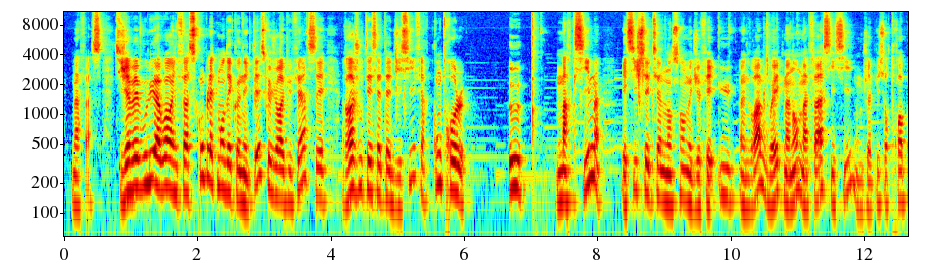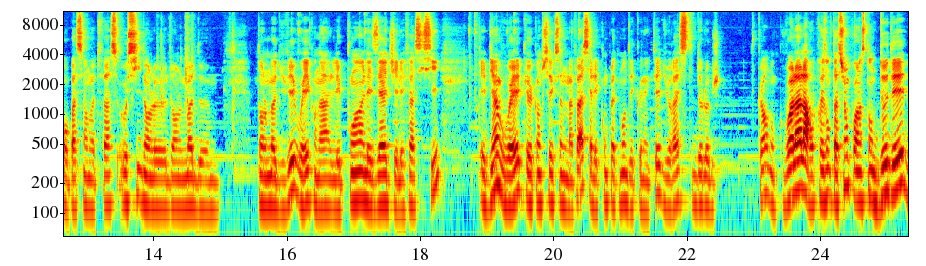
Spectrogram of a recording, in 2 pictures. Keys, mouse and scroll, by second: 0.7 scroll down 2, 1.3 3, 1.6 click, 2.5 scroll up 1, 2.8 alt+a, 3.1 2, 3.4 click, 4.9 ctrl+e, 7.5 a, 10.4 alt+a, 10.8 click, 11.2 3, 13.7 2, 14.0 1, 14.3 2, 14.5 3, 15.9 click, 17.0 click, 17.4 click, 18.6 click, 18.9 g, 19.2 click, 19.8 g, 20.3 click, 22.8-24.0 scroll down 1, 24.0-25.3 middle drag.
